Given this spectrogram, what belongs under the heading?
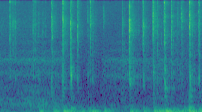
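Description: Keys clack on a computer keyboard as PHP code is typed, a quick irregular run of close, soft taps with short pauses, alone and fairly quiet.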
